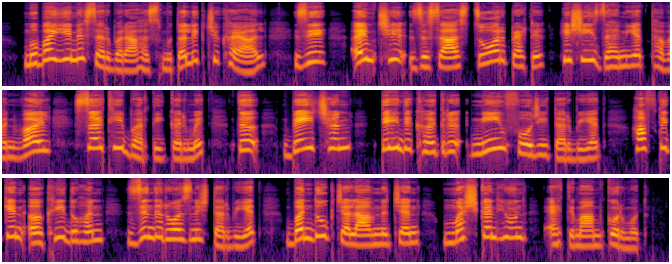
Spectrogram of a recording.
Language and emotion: Kashmiri, neutral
